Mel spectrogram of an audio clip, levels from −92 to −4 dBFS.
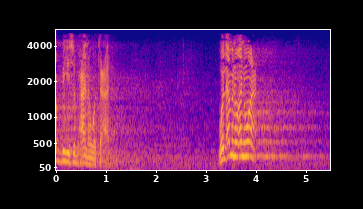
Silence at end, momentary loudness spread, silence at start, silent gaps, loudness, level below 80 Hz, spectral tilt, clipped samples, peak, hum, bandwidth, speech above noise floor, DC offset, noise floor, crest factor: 0.15 s; 25 LU; 0 s; none; -22 LUFS; -56 dBFS; -7.5 dB/octave; under 0.1%; -4 dBFS; none; 5.4 kHz; 28 dB; under 0.1%; -49 dBFS; 20 dB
